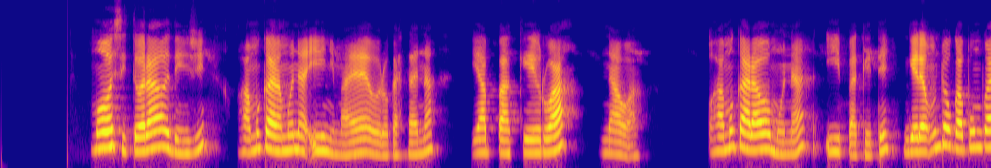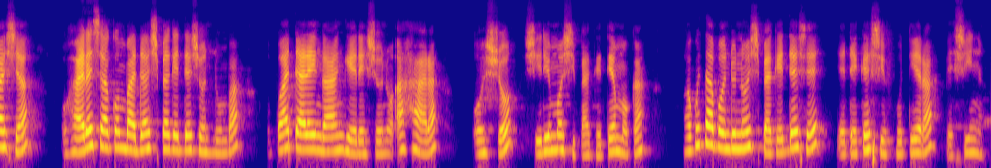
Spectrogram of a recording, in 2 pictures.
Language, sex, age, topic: Oshiwambo, female, 18-24, finance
